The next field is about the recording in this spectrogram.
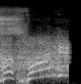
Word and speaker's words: Hufanga: It was Hufanga.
